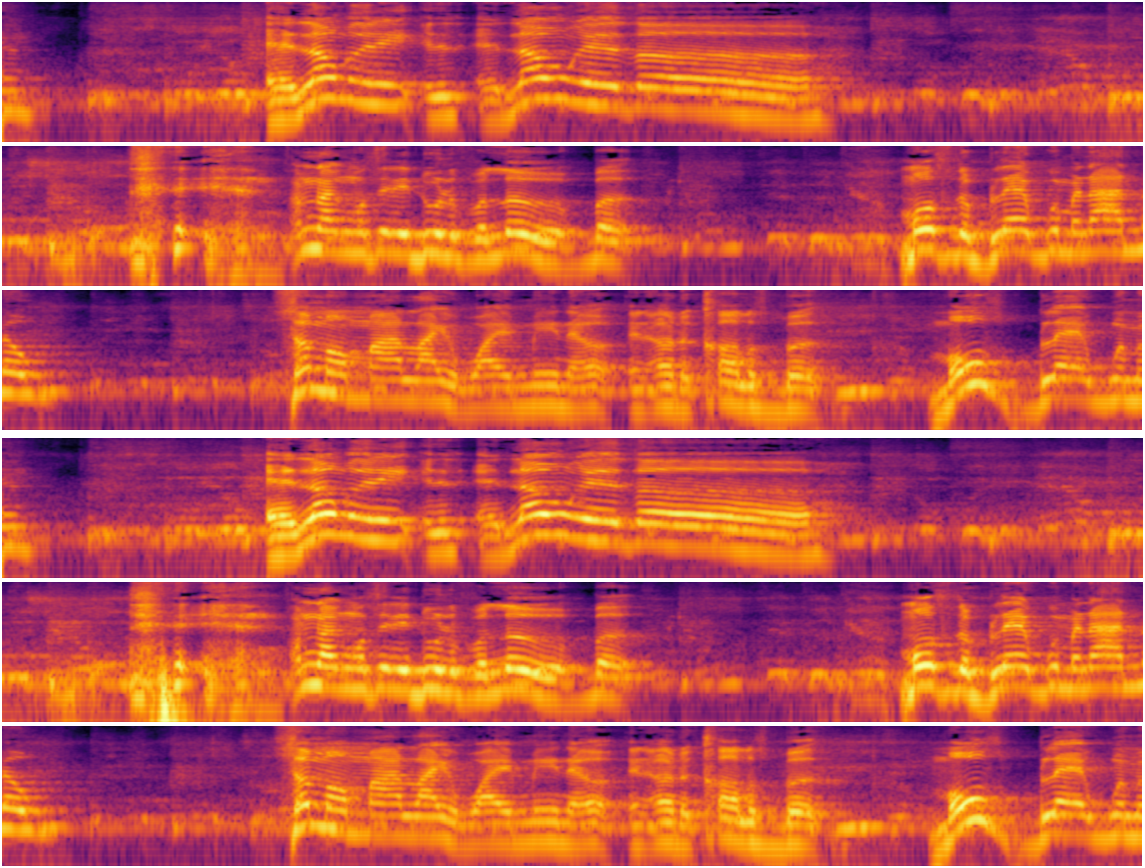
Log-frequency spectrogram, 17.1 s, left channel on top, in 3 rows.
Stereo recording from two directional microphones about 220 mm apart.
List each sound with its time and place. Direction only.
1.3 s a man's voice: 10° left (ahead or behind)
6.3 s a man's voice: 10° left (ahead or behind)
10.1 s a man's voice: 10° left (ahead or behind)
12.8 s a man's voice: 10° left (ahead or behind)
